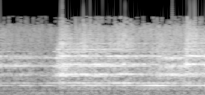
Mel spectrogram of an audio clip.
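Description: Loud church bells ring on a Sunday morning in a call to worship, echoing against the mountains behind a valley, with no voices; their rich tones hum steadily while fresh strikes land near the start and again near the end, each swelling with a bright, clanging burst.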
